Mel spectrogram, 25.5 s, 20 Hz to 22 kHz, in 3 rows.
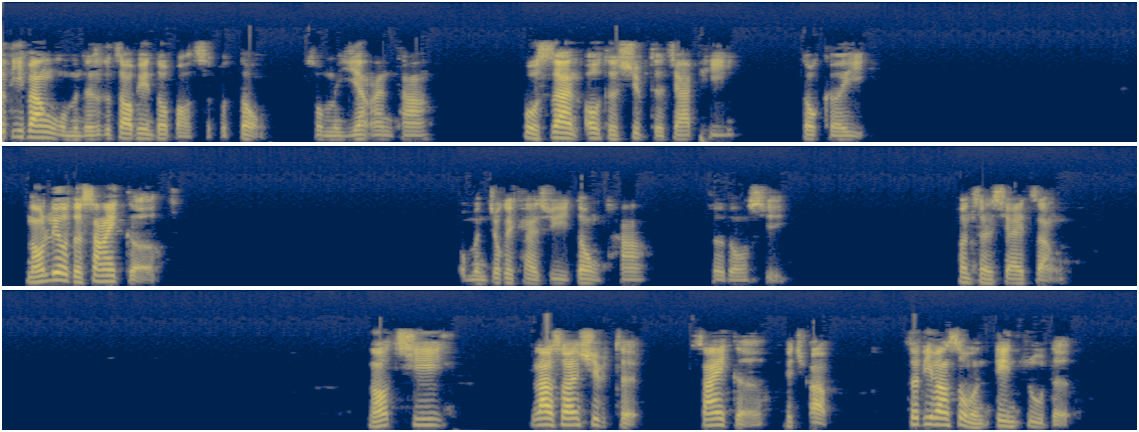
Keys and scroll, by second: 5.1 alt+shift+p, 9.6 Page_Up, 18.1 Right, 22.4 Page_Up.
